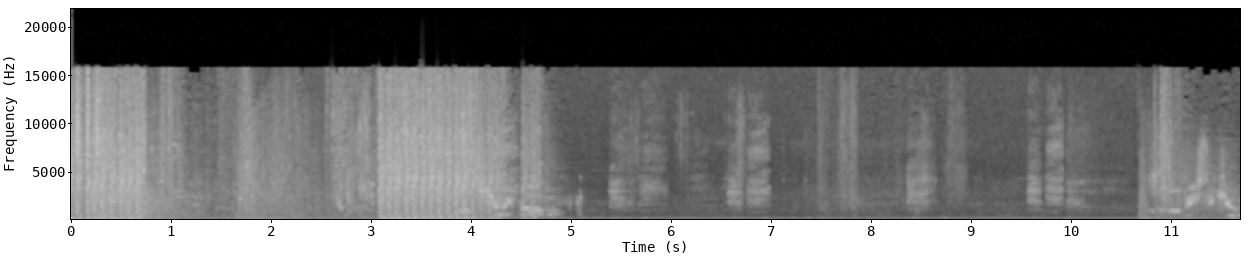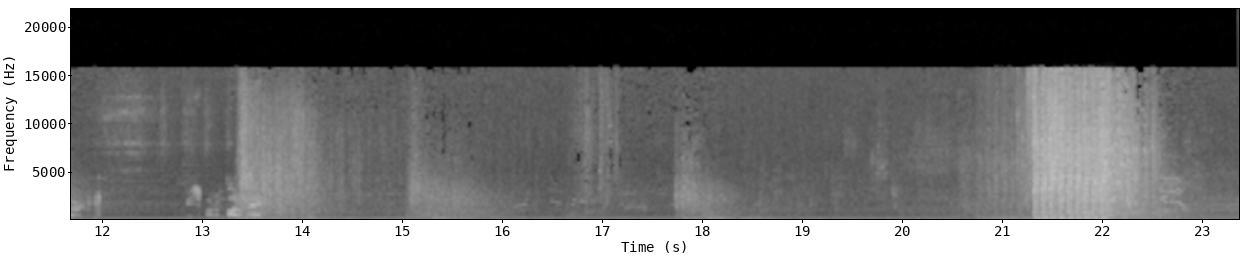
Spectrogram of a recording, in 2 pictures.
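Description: Gunfire rattles in short, loud bursts.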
